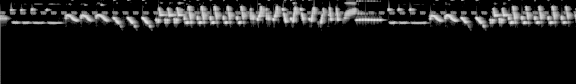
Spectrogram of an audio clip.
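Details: Canary song with elaborate varied content, played to provoke other birds into singing: high slurred notes, dense rapid trills and a steady whistled tone, phrases repeating in quick bursts.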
